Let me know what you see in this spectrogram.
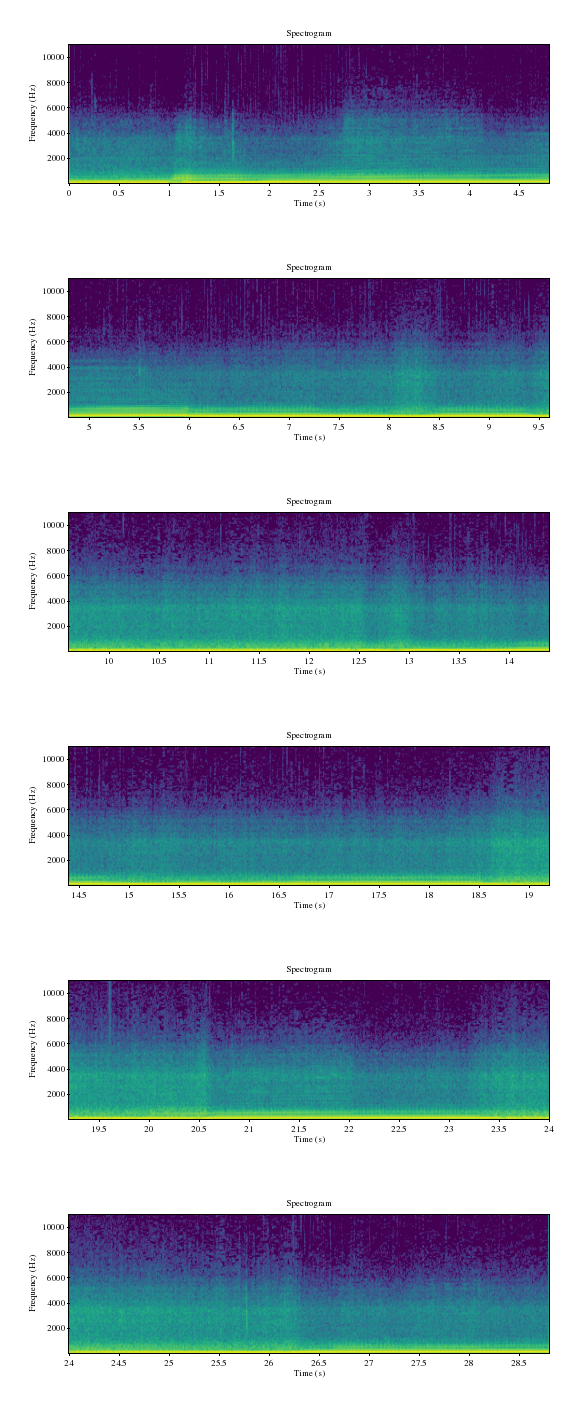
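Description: Car engine heard from inside the cabin while lapping a race track: its pitch climbs steadily for several seconds under acceleration, drops sharply, then holds fairly level with several dips and climbs as the driver lifts off and gets back on the throttle through the corners.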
